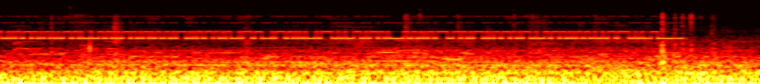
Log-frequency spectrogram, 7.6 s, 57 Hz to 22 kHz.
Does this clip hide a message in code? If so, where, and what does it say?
Yes: RTTY (45.45 baud, 850 Hz shift) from 0.0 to 6.8 s, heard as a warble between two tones, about 1850 Hz centre, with static crashes and the noise inside a bus. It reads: … DAGUR DIES BEMERKT, IST ES ZU SPAT.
